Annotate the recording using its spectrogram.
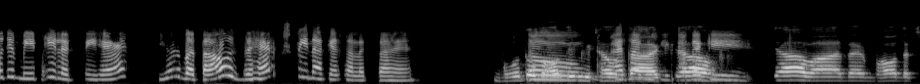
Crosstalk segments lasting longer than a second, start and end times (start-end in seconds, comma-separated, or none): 5.3-6.9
